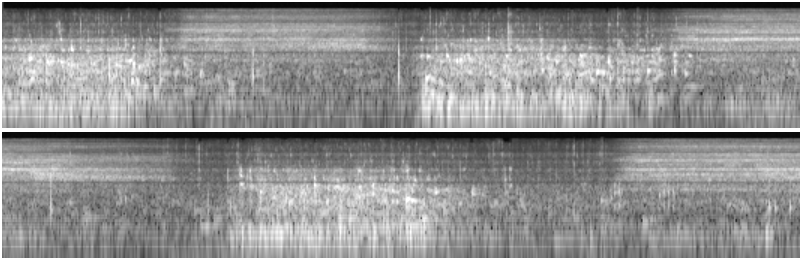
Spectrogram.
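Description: Scuba diver breathing through a regulator underwater: a hissing inhale alternating with a rumbling burst of exhaled bubbles, about every four seconds, three bubble bursts in all.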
